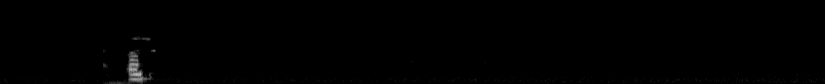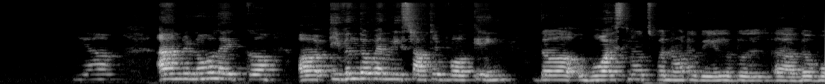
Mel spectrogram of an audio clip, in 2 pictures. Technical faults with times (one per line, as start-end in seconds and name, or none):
none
